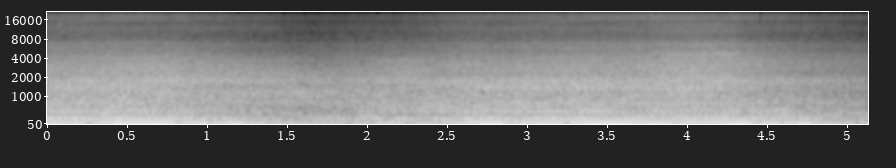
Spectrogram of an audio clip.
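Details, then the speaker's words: Peugeot 307 2.0 HDi diesel showing fault codes P1112 and P0204, stalls while driving; lightly revved, it struggles to hold 2000 rpm, speed wavering up and down; crank (TDC) sensor and fuel filter were later replaced. "déjà il a du mal à rester sur de mal à rester sur 2000 tour"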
